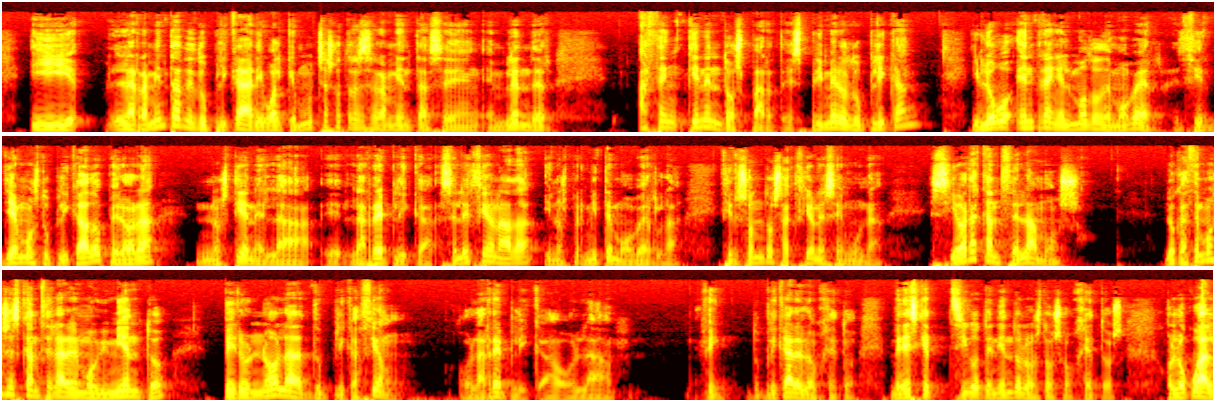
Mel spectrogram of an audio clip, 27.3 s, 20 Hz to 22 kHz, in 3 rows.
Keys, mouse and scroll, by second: 21.7 click.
